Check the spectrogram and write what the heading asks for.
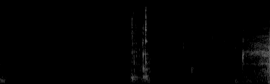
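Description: Someone takes a small sip of room-temperature water from a small bottle to clear their voice: a quiet slurp, a few faint wet mouth clicks, then a longer soft gulping sound, with no talking.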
